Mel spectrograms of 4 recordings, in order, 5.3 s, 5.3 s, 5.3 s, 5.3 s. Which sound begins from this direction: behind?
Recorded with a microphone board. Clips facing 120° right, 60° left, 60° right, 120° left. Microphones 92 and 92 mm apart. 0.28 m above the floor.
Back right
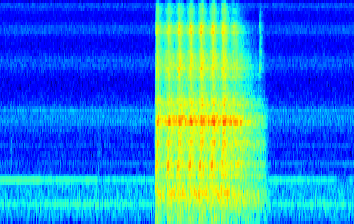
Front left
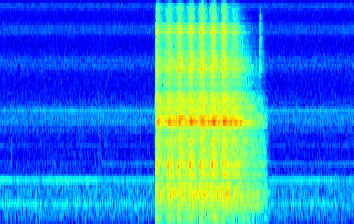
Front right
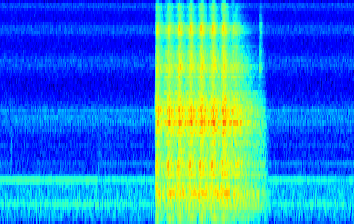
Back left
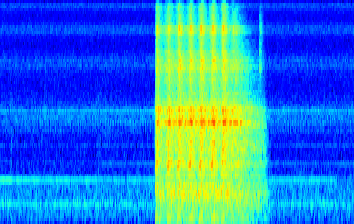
A gunshot, at 2.3 s.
